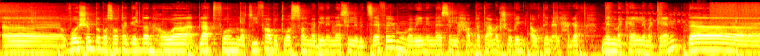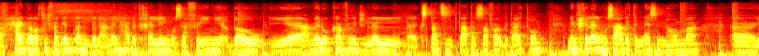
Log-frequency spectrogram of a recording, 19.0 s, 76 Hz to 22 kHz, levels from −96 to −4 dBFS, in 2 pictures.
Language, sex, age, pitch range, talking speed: Arabic, male, 20-39, 125-140 Hz, 150 wpm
